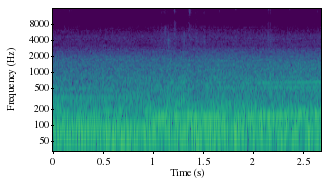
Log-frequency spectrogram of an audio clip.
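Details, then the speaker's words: 2005 BMW X5 3.0i, previously cylinder 3 misfire and lean codes with rough idle, after repair: steady even low hum, no stumble or shake. Normal idle. "Oh yeah, we back, baby. That's what German engineering supposed to sound like."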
